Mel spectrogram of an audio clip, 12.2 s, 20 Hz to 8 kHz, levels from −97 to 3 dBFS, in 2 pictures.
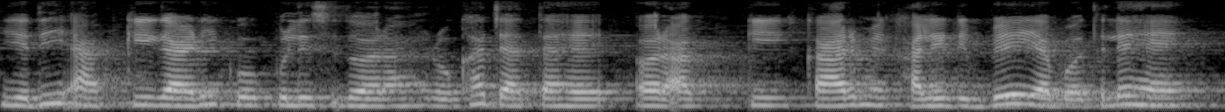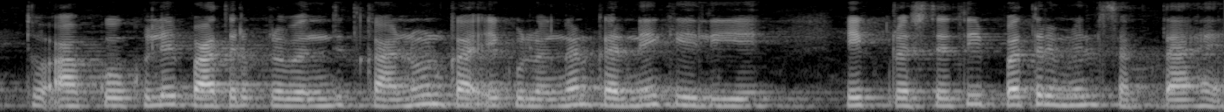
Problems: echo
